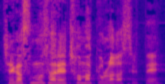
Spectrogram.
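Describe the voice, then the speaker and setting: A man's voice: sits high, animated, quick pace, sharp tone. A male pastor with a Gyeongsang accent preaching a sermon, asking the congregation questions and leading them in reading scripture aloud. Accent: Gyeongsang Korean. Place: church sanctuary. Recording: long reverb of a church hall.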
